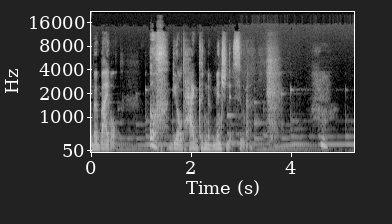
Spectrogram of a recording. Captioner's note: sighs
